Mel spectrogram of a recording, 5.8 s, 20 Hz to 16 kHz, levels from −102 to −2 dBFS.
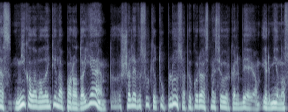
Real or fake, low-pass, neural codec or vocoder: fake; 14.4 kHz; autoencoder, 48 kHz, 128 numbers a frame, DAC-VAE, trained on Japanese speech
